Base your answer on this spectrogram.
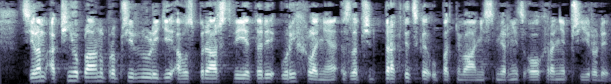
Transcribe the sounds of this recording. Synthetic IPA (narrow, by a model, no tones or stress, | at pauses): t͡siːlɛmʔak̚t͡ʃɲiːɦo̞plaːnupɾo̞pr̥iːɾo̞dulɪɟɪʔaɦo̞spo̞daːr̥st̪viːjɛt̪ɛdɪʔuɾɪxlɛɲɛzlɛpʃɪt̪̚pɾakt̪ɪt͡skɛːʔuplat̪ɲo̞vaːɲiːsmɲɛɾɲɪt͡sʔo̞oxɾaɲɛpr̝̥iːɾo̞dɪ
